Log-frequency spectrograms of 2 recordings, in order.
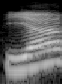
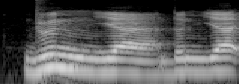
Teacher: lam syamsiyah tandanya tasdid setelah alif lam Dunya Dunya ini namanya izhar jelas tidak boleh dengung walaupun Nun bertemu dengan Ya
